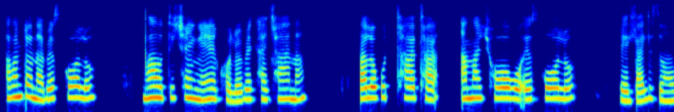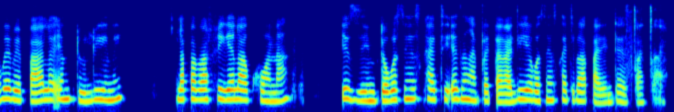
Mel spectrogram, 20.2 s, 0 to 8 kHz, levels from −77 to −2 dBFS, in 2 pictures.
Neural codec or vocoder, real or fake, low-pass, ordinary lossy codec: autoencoder, 48 kHz, 32 numbers a frame, DAC-VAE, trained on Japanese speech; fake; 7.2 kHz; Opus, 32 kbps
